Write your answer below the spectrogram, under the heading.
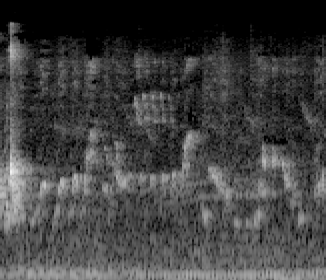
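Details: Six-month-old captive juvenile white-rumped shama of the Medan line, colony-bred eighth generation: rambling, varied whistled phrases that rise and fall at mid pitch, with a low background hum.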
